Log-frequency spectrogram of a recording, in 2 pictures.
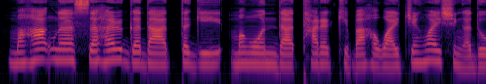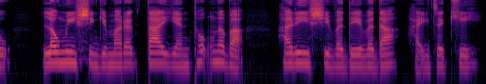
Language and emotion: Manipuri, neutral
